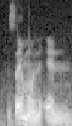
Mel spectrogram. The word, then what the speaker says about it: Simon N: Is it Simon N or it's Simon EN? Simon N. That's the real pronunciation. Yeah, the real pronunciation is Simon N.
